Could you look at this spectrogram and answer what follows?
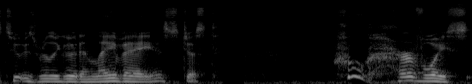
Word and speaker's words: Laufey: daughter about 16 times, how do you pronounce her name again? And she was like, Laufey. So anyway, yeah, Laufey.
